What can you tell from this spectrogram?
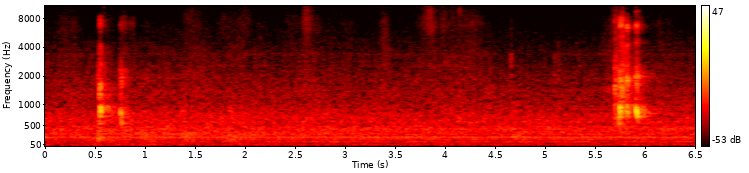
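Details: Two brief, sharp catching sounds about five seconds apart against quiet room noise; hiccups.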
